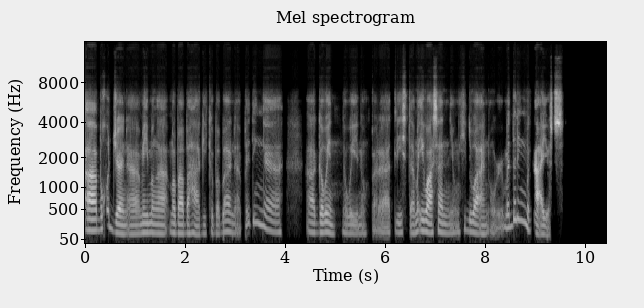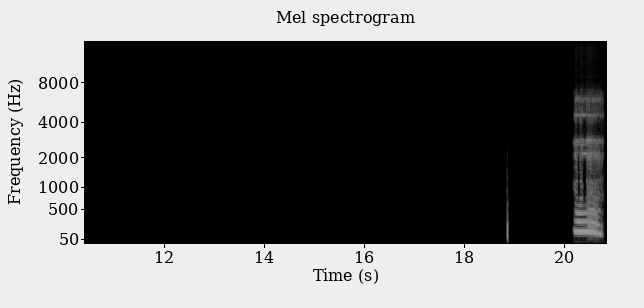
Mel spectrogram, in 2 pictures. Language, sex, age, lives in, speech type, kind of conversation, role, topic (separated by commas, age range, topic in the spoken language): Filipino, male, 30-34, Philippines, conversation, podcast, host, Paano haharapin ang hidwaan sa pagitan ng magulang at anak?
